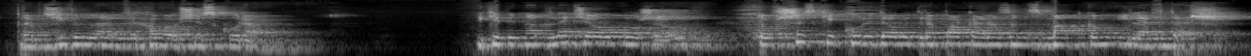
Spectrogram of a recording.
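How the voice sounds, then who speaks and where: A man preaching a sermon emphatically, with rhetorical questions and big swings in pitch. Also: warm tone. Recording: echoey hall from far off.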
